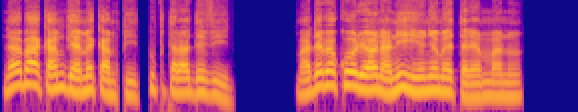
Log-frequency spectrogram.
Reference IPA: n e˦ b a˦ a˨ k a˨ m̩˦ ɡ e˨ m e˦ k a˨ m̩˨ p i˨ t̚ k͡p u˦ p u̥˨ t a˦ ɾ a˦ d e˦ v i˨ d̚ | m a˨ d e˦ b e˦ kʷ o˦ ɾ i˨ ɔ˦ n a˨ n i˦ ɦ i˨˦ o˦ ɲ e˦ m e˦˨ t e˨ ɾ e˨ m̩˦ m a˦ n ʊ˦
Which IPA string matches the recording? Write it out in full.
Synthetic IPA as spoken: n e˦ b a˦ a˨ k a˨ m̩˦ ɡ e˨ m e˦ k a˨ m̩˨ p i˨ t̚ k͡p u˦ p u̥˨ t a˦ ɾ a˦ d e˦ v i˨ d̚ | m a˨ d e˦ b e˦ kʷ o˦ ɾ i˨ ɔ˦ n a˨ n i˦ ɦ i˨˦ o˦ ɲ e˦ m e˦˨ t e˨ ɾ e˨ m̩˦ m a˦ n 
